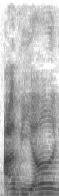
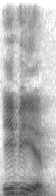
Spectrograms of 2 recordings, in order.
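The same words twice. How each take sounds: First: The word is said with a French pronunciation. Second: The word is said rhyming with Vivian. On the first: The speaker calls it wrong. "that French Evian" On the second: The speaker calls it right. "Like Vivian"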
